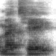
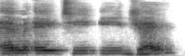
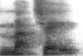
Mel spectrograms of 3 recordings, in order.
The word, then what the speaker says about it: Matej: And, Mathieu is how we actually say his name. It's Mathieu. It's a Slovak name. It's spelled Matej, but it's not just Mate. It's Matej. Like you have to. There's a y to it.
